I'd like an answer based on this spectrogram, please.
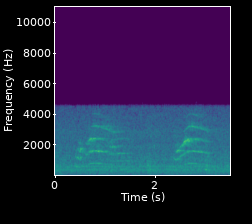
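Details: Cats offered for sale, two clear drawn-out meows about two seconds apart, each bending upward then sliding down, with a soft background hiss.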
